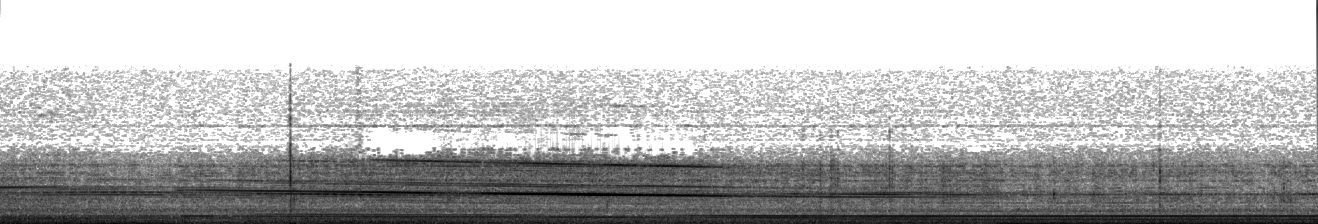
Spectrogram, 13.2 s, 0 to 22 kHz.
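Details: Volvo 940 at 30 to 40 mph: road rumble with a thin steady whine drifting slightly in pitch, heard from the passenger side, source not yet found; whine while driving.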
